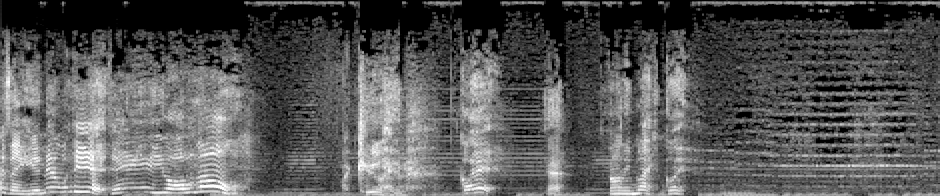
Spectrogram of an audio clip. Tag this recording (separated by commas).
Music, Speech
